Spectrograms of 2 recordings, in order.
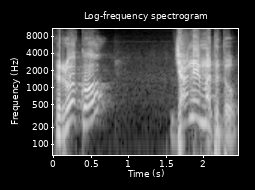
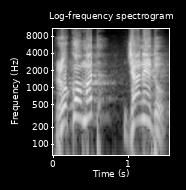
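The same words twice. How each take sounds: First: रोको rising, long pause, जाने मत दो falling; comma after रोको. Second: रोको मत run together, then जाने दो; pause after मत. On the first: Speaker showing same line, new meaning, pause after रोको. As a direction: hold the break after रोको, then जाने मत दो. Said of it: "comma". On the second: Speaker showing the insulting reading, pause after मत. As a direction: keep मत with रोको, break before जाने दो. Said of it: "इंसल्ट लगा कि नहीं उसको?". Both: Shown as a demonstration.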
